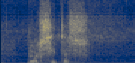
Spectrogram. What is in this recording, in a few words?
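"bursitis", Dutch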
